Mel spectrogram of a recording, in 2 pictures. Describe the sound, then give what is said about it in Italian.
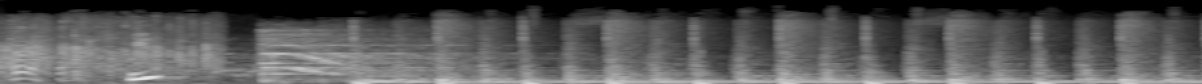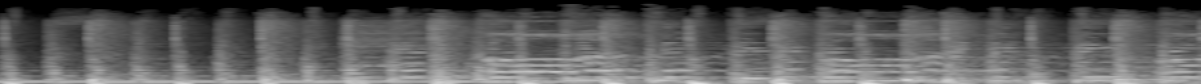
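An audience applauds loudly and continuously after a brief opening moment, the dense clapping carrying on over steady, sustained music until the end. “Applaudite e come non male, grazie.”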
